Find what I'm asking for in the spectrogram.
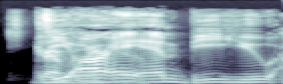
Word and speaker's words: Drambuie: Dram- Drambuie. – D R A M B U I E.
